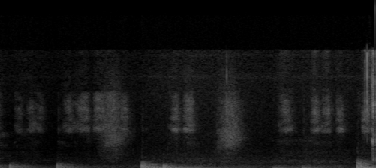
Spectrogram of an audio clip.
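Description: Marker or chalk strokes on a board during a physics lecture come in short, distinct scratches, several taps and swipes at an irregular pace, fairly quiet and close, with no talking over them.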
